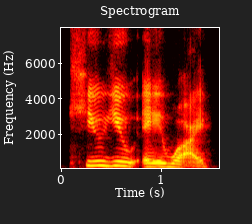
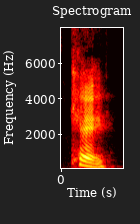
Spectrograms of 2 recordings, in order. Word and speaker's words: quay: It just seemed so much like a fancier word than just saying K. So I've always said quay.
